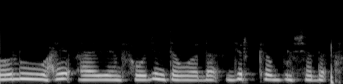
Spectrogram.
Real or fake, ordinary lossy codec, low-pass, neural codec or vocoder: real; none; none; none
